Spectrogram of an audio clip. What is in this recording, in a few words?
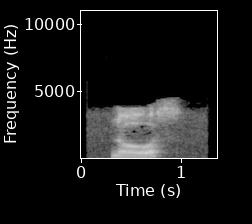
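"nas", Alsatian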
